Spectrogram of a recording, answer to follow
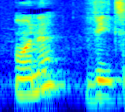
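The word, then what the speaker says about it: ohne Witz: Onnewitz, pronúncia, ó.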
